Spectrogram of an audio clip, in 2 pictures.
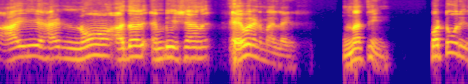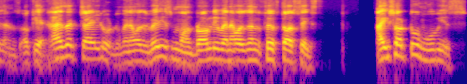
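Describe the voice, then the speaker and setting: A man with a Marathi accent, high in pitch, with lively intonation, a moderate pace and a quiet background. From India, Mumbai (Maharashtra). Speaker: corporate leader, invited speaker. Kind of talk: talk at a leadership event. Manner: casual, code-switching Hindi and English.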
